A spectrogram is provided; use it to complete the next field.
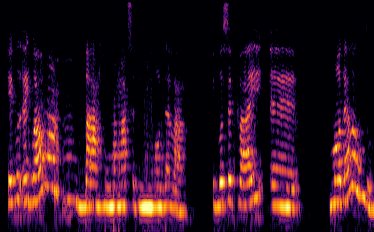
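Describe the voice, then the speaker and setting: A woman's high-pitched voice with lively intonation and a strong Ceará accent. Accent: strong Ceará (northeastern Brazil). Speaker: university professor. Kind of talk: lecture.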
